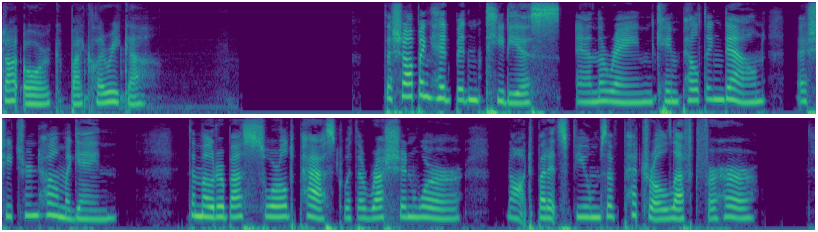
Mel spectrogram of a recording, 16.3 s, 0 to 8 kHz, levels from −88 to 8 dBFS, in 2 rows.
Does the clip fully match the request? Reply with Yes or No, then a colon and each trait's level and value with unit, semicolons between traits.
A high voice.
Yes: high, 235 Hz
